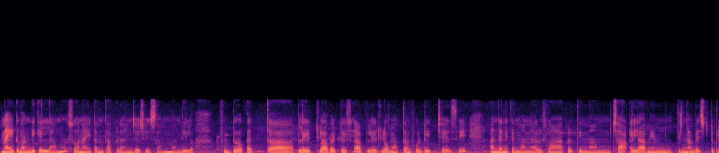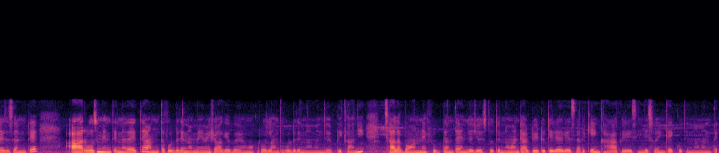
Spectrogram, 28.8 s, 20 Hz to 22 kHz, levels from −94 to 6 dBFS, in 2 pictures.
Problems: background sounds at intervals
